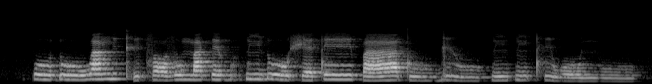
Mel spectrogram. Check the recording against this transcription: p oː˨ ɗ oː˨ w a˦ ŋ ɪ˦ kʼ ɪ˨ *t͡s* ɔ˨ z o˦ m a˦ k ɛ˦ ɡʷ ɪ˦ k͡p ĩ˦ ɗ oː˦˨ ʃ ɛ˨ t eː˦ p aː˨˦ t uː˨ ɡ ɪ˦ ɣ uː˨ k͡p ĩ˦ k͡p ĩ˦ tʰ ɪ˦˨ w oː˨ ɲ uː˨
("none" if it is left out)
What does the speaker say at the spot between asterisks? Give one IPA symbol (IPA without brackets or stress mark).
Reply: t͡s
